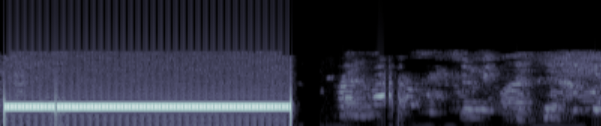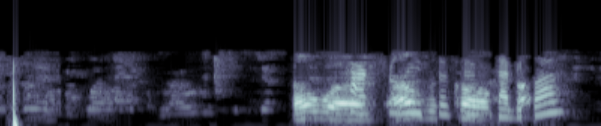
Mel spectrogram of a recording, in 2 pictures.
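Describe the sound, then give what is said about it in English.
Steady telephone tone as an outgoing call dials and waits for an answer: one loud, unbroken tone lasting about two seconds, then a sharp click and people talking. “Okay, it's dialing now. It's dialing again. But they're not picking up...”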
